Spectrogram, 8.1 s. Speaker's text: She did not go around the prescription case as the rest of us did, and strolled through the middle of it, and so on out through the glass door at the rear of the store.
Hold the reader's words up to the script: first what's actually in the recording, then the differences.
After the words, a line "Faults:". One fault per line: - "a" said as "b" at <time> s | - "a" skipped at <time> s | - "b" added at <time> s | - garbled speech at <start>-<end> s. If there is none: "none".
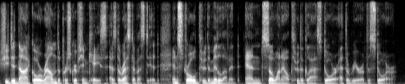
She did not go around the prescription case as the rest of us did, and strolled through the middle of it, and so on out through the glass door at the rear of the store.
Faults:
none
